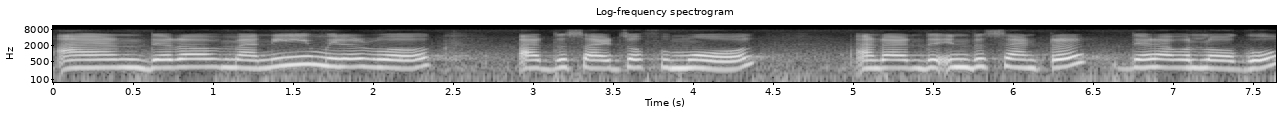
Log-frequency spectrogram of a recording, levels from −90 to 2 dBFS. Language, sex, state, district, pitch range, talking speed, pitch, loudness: English, female, Punjab, Kapurthala, 275-295 Hz, 155 wpm, 285 Hz, -10 LUFS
